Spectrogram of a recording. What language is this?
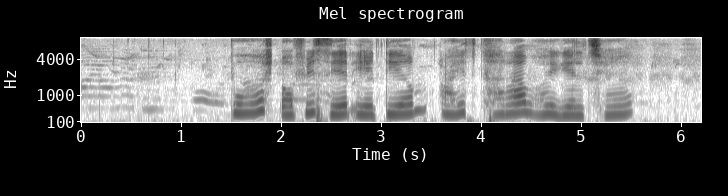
Magahi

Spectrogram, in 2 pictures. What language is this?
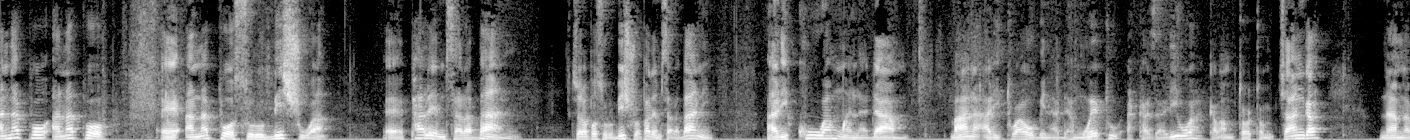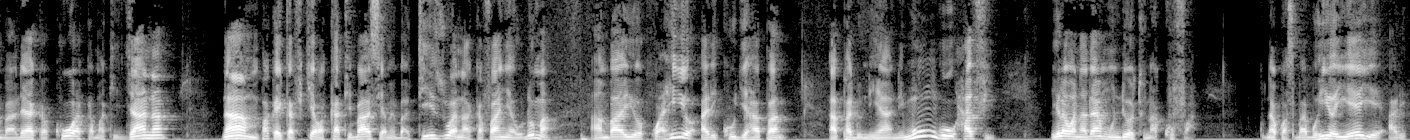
Swahili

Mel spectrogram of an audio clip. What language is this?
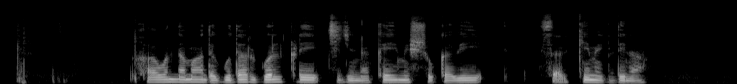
Pashto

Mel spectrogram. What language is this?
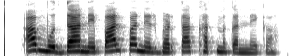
Hindi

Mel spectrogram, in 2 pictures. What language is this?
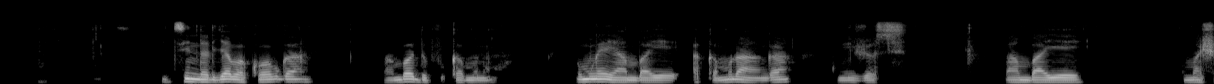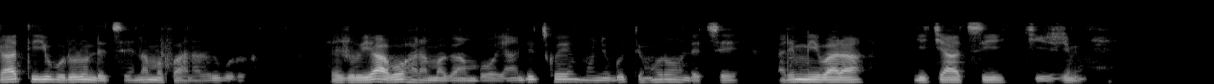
Kinyarwanda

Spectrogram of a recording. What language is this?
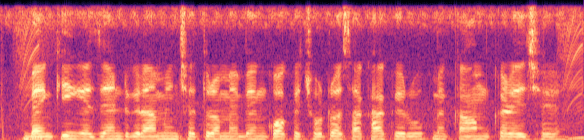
Maithili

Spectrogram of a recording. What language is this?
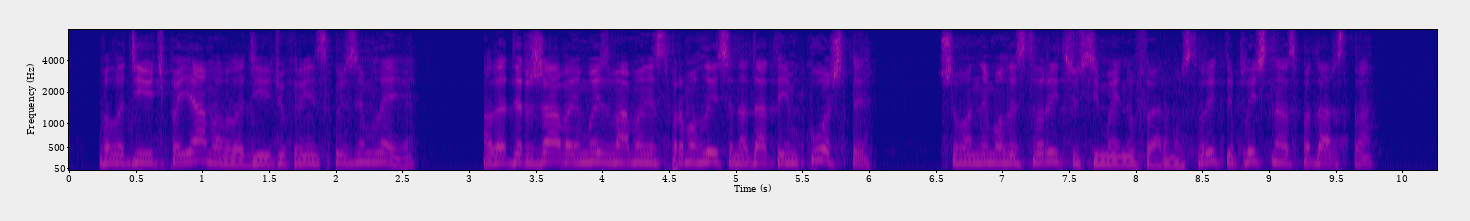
Ukrainian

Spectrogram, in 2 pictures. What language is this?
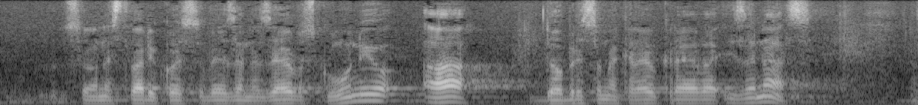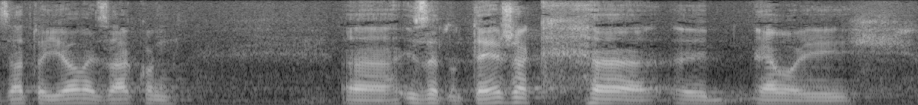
Croatian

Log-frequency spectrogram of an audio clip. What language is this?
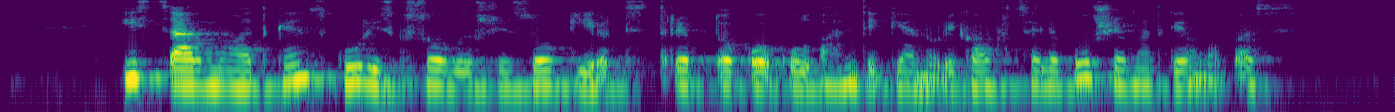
Georgian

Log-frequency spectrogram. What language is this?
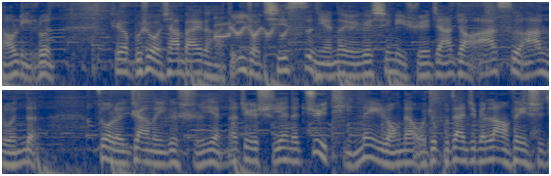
Chinese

